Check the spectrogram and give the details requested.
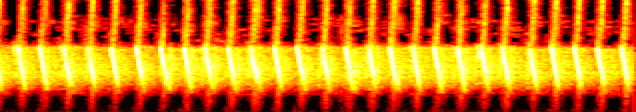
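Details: Bar-winged prinia song from a recording meant to train other birds to sing. Fast, even, high-pitched chip notes run in an unbroken rhythmic string of almost three per second.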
